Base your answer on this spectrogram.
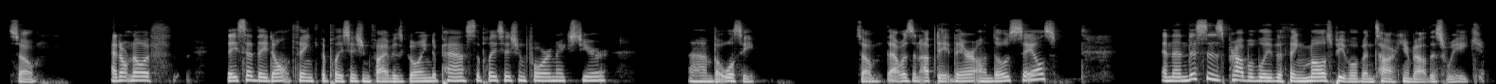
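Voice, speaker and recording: A man's voice: fairly high pitch, vocal fry, no room sound, highs cut off. A man hosting a podcast, giving casual, conversational news commentary with informal, slangy asides. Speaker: podcast host.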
